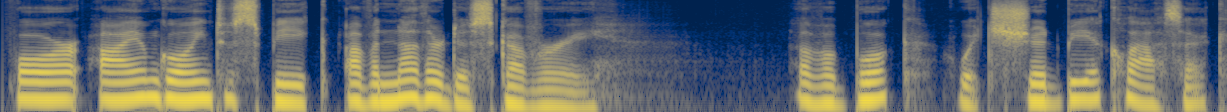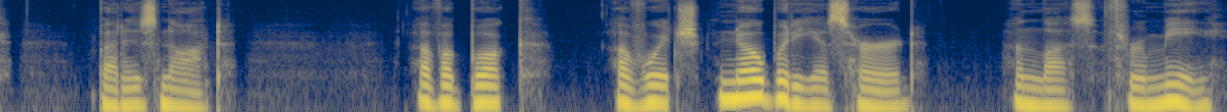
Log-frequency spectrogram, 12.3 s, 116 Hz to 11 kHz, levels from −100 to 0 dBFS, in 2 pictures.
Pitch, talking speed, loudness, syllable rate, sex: 170 Hz, 150 wpm, -17 LUFS, 4.5 syllables/s, female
